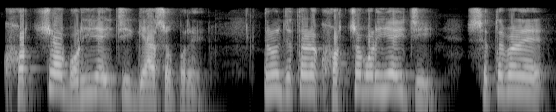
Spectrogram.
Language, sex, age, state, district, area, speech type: Odia, male, 45-60, Odisha, Bhadrak, rural, spontaneous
